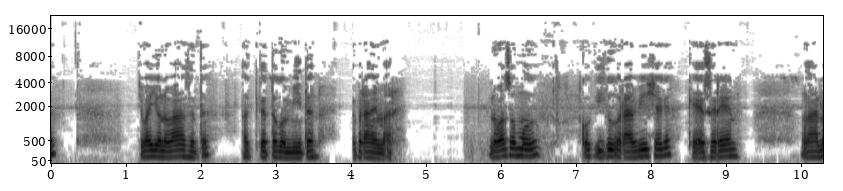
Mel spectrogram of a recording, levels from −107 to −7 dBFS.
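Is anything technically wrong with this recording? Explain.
Yes. Throughout, the speech sounds watery and swirly with metallic chirps on s sounds and nothing above 18.7 kHz, likely MP3 compression at a starved bitrate, which fits about 32 kbps.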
